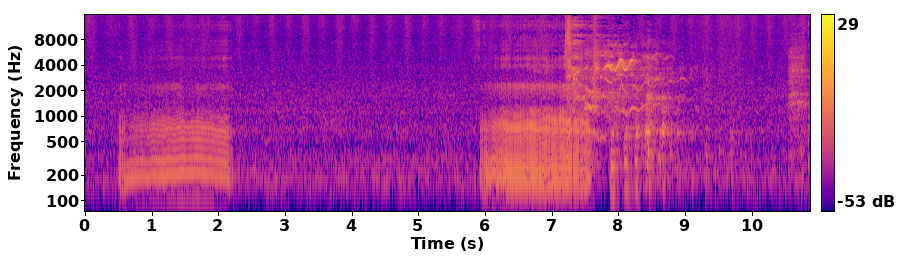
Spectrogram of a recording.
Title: Snore Star!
